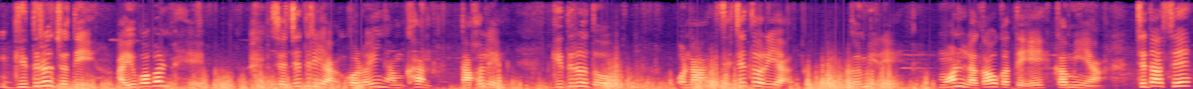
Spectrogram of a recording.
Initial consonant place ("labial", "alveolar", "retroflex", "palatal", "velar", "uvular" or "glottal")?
velar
